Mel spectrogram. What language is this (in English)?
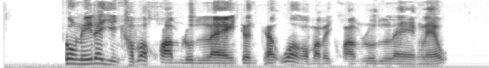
Thai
